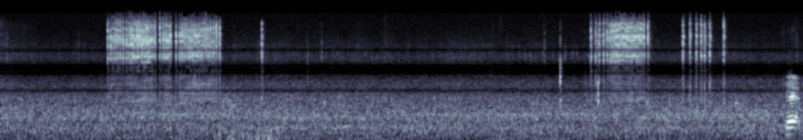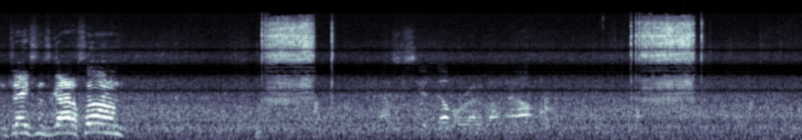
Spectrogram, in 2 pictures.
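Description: A fishing reel whirs in short bursts.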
